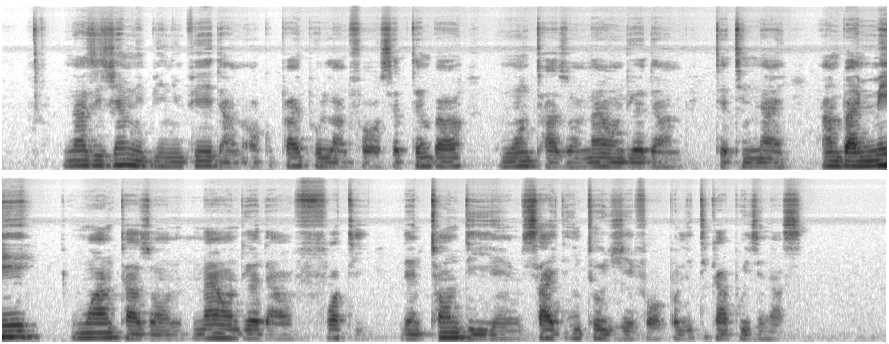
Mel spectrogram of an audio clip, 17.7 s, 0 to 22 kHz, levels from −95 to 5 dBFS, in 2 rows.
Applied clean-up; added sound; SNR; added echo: none; none; none; none.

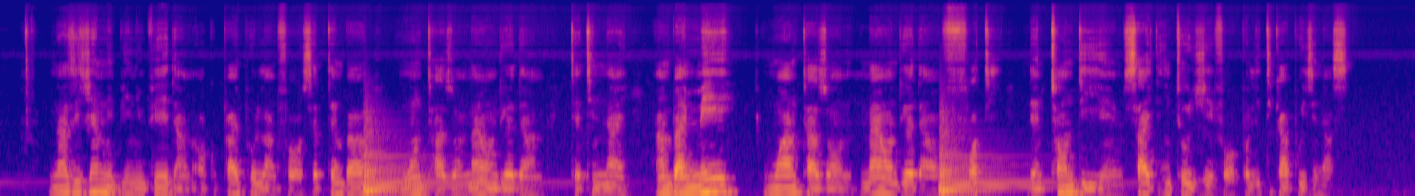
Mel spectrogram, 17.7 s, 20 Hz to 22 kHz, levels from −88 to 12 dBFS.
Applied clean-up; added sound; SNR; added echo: none; Drum; 9 dB; none.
